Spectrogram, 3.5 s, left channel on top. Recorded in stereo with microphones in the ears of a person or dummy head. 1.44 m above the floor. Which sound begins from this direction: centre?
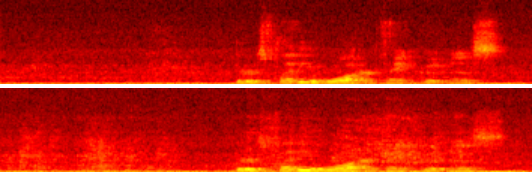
A man speaking, at 1.6 s.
